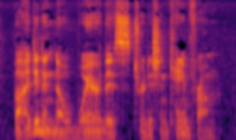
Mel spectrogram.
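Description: The speaker has a Canadian accent and ordinary pitch variation. The recording is very clean, with a silent background. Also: man. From Canada. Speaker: podcast host and English teacher. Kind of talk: casual solo podcast monologue.

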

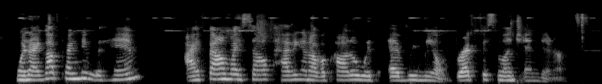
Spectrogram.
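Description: At a fairly quick pace, a woman speaks with a medium pitch, ordinary pitch variation, a bright, sharp tone and big swings in loudness. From Cuban heritage. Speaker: mother sharing fertility story. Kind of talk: casual interview.

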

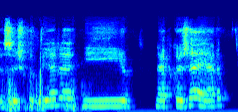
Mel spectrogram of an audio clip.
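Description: Her tone is dark and mellow, somewhat breathy, with a fairly high pitch. This woman's pitch varies in an ordinary way. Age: 30s. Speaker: writer and literary event organizer. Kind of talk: casual chat.

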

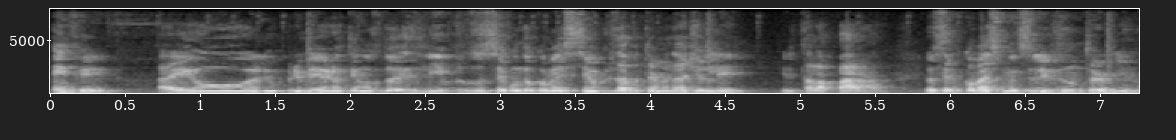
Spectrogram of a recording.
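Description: A man speaks at a very fast pace. Music plays in the background, and audible room echo is present. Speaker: podcast host. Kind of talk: casual chat.

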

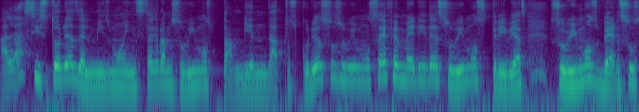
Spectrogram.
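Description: The man's tone is dark and mellow, with fairly high pitch and ordinary pitch variation. He keeps a moderate pace with hardly any pauses. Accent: Mexican. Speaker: podcast co-host. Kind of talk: casual chat.

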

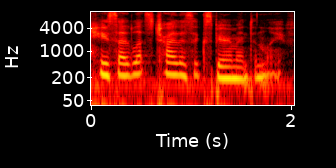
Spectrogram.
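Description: In a very clean recording with a silent background, a woman with a slight Minnesotan accent speaks at a moderate pace in a dark, mellow tone with ordinary pitch variation. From US Midwest, Minnesota. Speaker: guest. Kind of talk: casual chat.

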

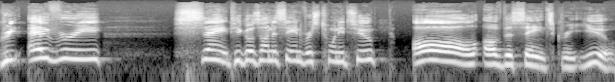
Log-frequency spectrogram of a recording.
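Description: Loud and animated, a man speaks at a moderate pace in an extremely high pitch with lively intonation, on a very clean recording with a silent background. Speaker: pastor. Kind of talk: sermon. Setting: church. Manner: loud, animated.

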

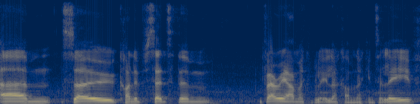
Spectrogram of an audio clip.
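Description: Medium-pitched male voice with an English accent, fairly slow in pace and monotone, flat in intonation. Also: big swings in loudness. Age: 30s. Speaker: filmmaker. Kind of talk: casual chat. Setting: live stream conversation. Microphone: poor audio quality in early episode.

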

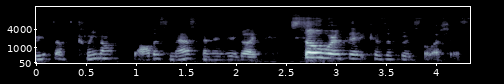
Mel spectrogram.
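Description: With an American accent and lively intonation, this is an ordinary speaking voice. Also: woman. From US, Baltimore, Maryland. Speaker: model and personal trainer. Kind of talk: interview.

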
